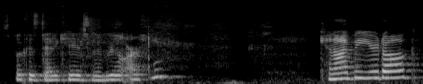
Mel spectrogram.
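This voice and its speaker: A woman with a rather high-pitched voice reads a children's book aloud. Her delivery is expressive and chatty, with sympathetic, affectionate asides to the listener. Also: moderate pace, a little hiss or hum, rough recording. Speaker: storyteller reading a picture book aloud.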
